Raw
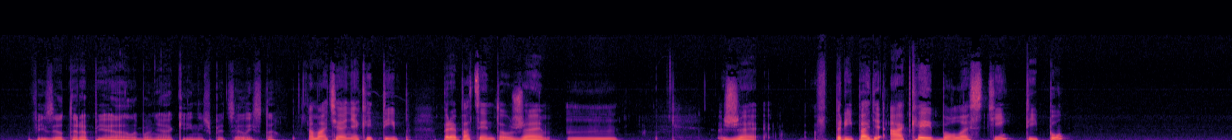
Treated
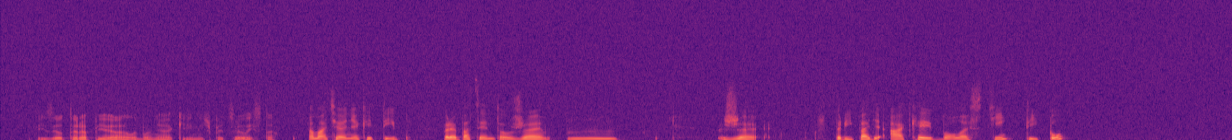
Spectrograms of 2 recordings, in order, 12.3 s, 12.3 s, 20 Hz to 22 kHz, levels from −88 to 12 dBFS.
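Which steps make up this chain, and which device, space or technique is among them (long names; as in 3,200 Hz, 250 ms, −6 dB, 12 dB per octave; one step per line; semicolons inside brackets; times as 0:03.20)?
dictaphone (band-pass filter 270–3,200 Hz; automatic gain control gain up to 10 dB; tape wow and flutter; white noise bed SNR 18 dB)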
